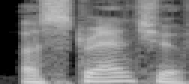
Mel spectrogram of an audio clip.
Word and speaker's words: astrantia: Texter says, I love astrantia flowers. Did I say that right? – Yep, you did.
